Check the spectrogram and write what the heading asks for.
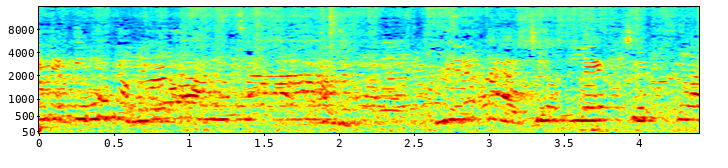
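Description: People talking: chatter of voices, with no other distinct sound above it.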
